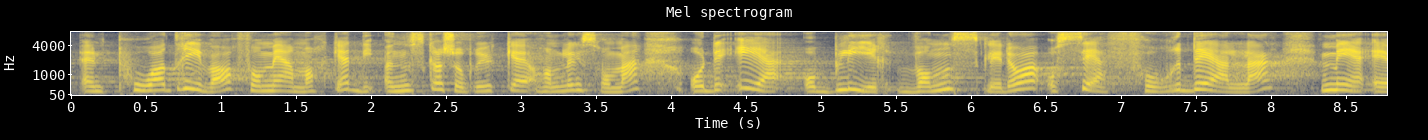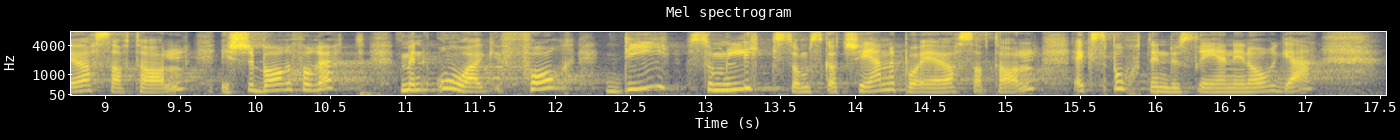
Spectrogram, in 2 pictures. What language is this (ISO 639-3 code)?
nor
